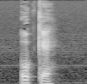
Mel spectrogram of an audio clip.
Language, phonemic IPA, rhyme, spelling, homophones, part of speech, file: French, /ɔ.kɛ/, -ɛ, hoquet, okay, noun, Fr-hoquet.ogg
- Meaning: hiccup (spasm of the diaphragm)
